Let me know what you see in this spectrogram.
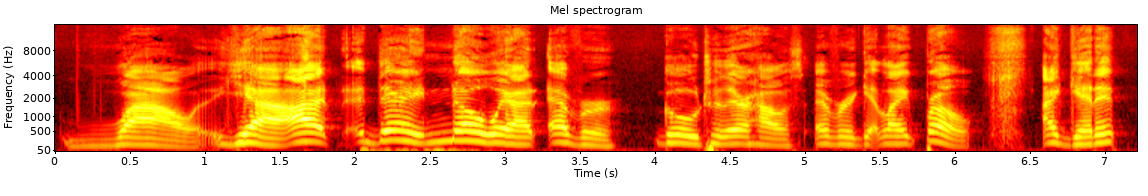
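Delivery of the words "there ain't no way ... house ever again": ordinary talk, nothing marked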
